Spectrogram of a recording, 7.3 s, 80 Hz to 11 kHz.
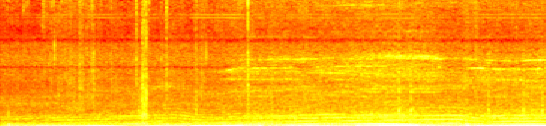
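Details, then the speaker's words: Dodge Charger R/T 5.7 V8 with a Whipple 3.0 supercharger, being tuned, under less than a quarter throttle below 50 mph: a deep drone with a loud whine rising with speed: normal supercharger whistle. "That whistle is loud. Woo! Let me play that back, see if I can hear that."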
